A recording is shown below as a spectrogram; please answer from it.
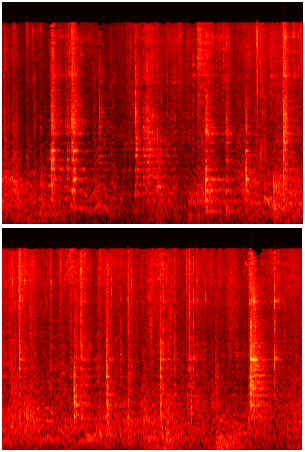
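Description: Scattered clinks and knocks of a small sailing dinghy's metal fittings and aluminium spars as it is being rigged, with people talking over it.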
